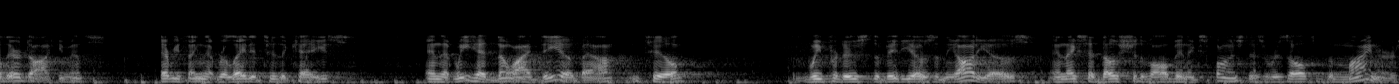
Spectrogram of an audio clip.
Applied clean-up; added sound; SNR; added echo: none; Walk, footsteps / Bird vocalization, bird call, bird song + Computer keyboard; 20 dB; none.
